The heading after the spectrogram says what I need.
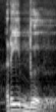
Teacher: Wadrib ada huruf ba sukun qalqalah sugro, kita pantulkan rib.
